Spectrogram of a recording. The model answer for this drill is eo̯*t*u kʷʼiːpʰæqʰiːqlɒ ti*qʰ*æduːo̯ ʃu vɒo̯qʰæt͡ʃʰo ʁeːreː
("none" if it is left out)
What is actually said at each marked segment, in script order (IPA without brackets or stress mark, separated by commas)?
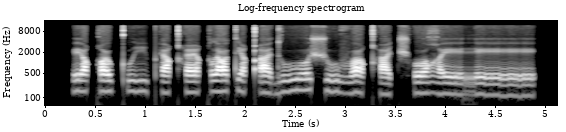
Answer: q, qʼ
